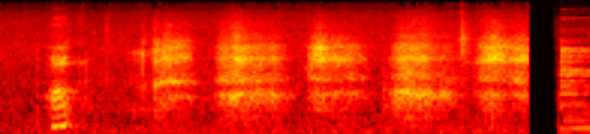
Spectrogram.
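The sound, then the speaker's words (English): Someone breathes heavily and noisily through an open mouth, four or five loud, rhythmic huffs in a row after a brief vocal noise, exaggerated like an imitation of a mouth breather. “Honey, he's a mouth breather.”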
